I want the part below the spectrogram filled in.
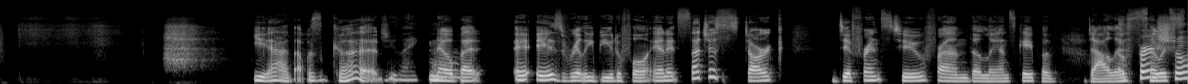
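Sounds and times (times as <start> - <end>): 
person sniffing: 0.0 - 2.2
person taking exaggerated deep inhale of fresh air through nose: 0.0 - 2.3
speech: 2.6 - 11.8.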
